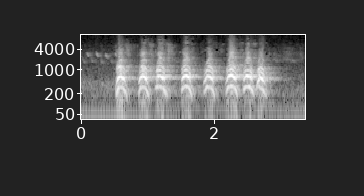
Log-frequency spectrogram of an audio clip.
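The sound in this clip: A person imitates a dog barking with eight short, voiced, mid-pitched 'ruff' yelps in a quick, fairly even rhythm.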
